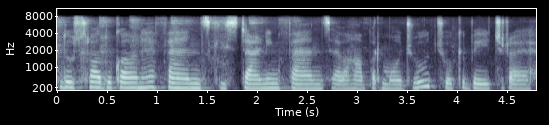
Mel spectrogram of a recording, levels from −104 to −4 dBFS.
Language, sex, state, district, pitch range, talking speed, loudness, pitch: Hindi, female, Bihar, Patna, 170-205 Hz, 200 wpm, -19 LUFS, 180 Hz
